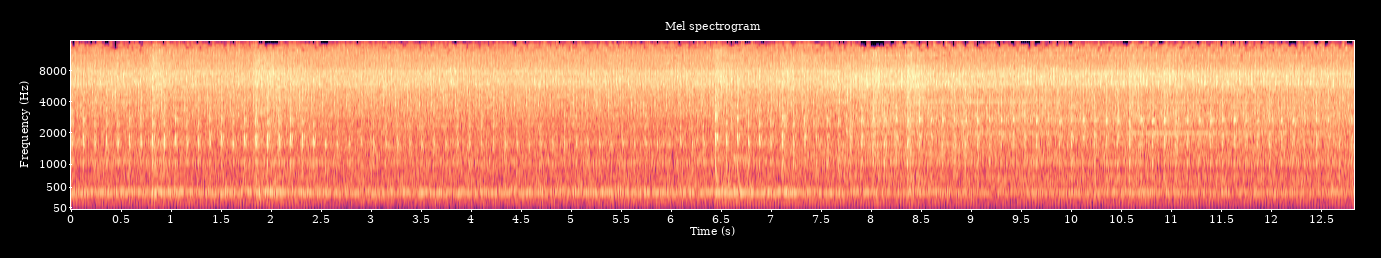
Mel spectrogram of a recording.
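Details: Lada Priora 126 engine, hot after warm-up: light uneven tapping over a steady hum at idle; service diagnosed piston slap, piston group needs replacement.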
